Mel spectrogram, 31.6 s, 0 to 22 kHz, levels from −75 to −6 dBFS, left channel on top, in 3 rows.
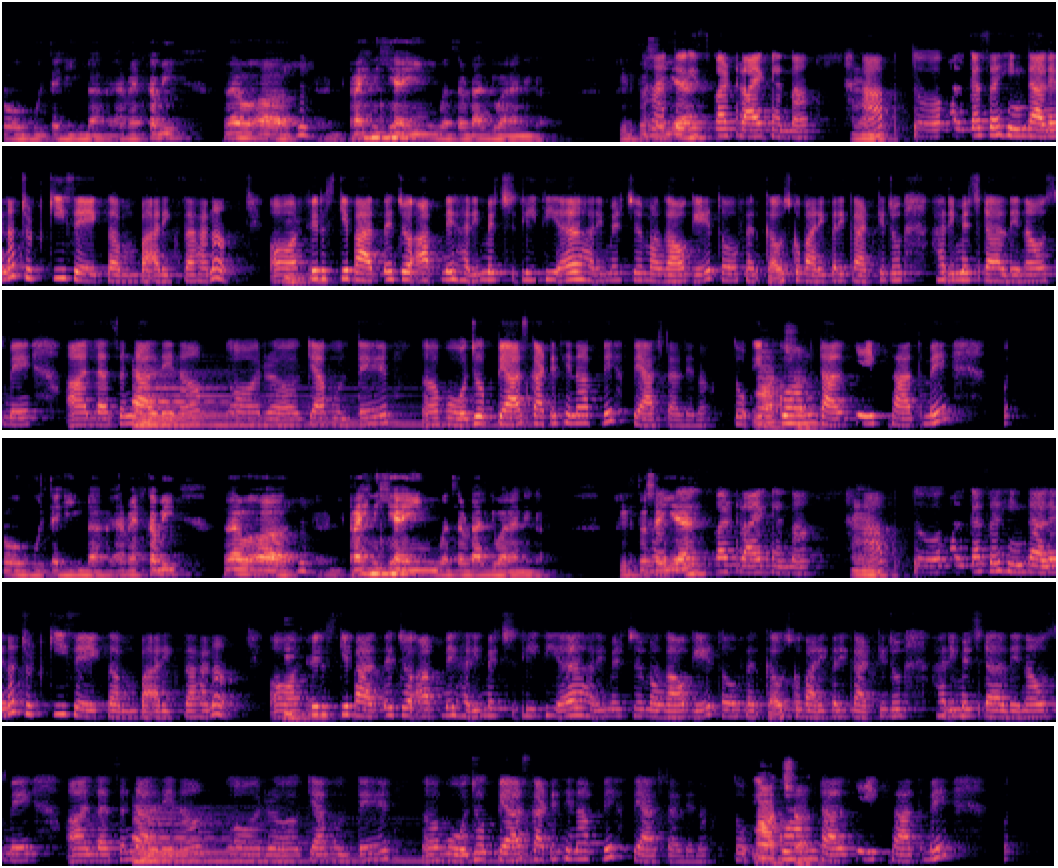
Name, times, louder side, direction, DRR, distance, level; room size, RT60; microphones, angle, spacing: voice 1, 0.0-5.3 6.2-7.0 8.5-8.8 13.3-13.7 28.6-29.1, right 3 dB, 75° right, 5 dB, 1.1 m, -29 dB
voice 2, 6.4-8.1 8.4-8.8 9.1-24.9 25.3-31.1, left 4 dB, 40° left, 8 dB, 0.6 m, -31 dB
sound 1, 22.4-26.5, left 2 dB, 75° left, 3.5 m, -37 dB
29.0 x 13.5 x 2.4 m, 0.73 s
head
